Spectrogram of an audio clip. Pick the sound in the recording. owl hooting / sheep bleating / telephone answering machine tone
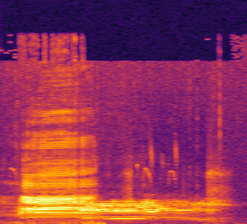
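sheep bleating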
